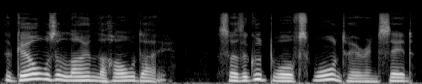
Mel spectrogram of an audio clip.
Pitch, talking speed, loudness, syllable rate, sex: 175 Hz, 215 wpm, -15 LUFS, 5.2 syllables/s, male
